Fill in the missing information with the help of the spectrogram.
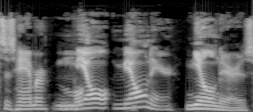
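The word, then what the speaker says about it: Mjölnir: How to pronounce his hammer? Mjolnir. Mjolnir. Is how it Yeah. is. Huh? No, it's Moliganor.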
